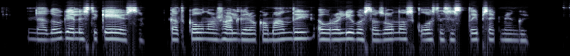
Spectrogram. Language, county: Lithuanian, Panevėžys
